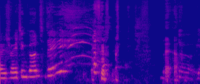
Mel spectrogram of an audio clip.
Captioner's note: laughing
